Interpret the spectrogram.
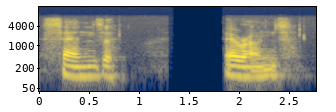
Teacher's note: the situation where you get ND, S, it's going to be NZ sound, right? We're going to drop that D, usually, right?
